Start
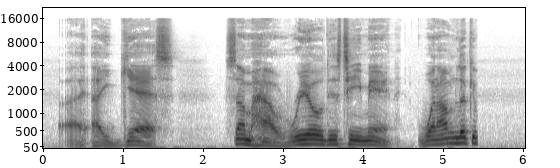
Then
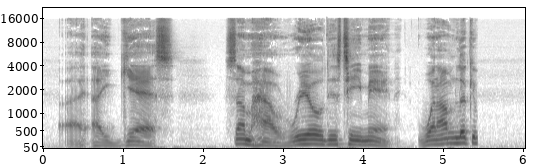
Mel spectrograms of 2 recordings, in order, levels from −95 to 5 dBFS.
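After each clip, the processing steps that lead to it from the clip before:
first-order pre-emphasis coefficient 0.9
level +6 dB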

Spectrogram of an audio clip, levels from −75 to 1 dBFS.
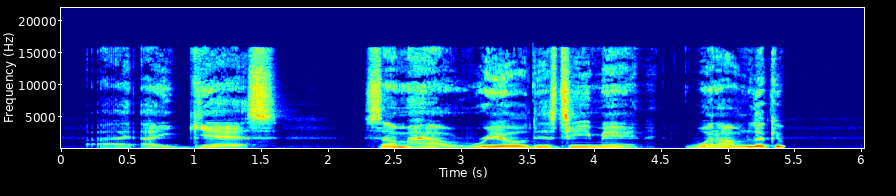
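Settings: hollow resonant body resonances 310/1,600/3,200 Hz, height 10 dB, ringing for 25 ms
level +2 dB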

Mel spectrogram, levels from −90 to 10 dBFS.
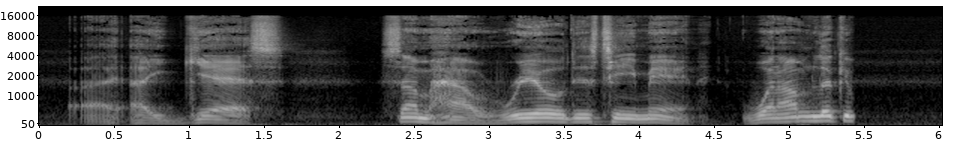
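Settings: no processing that can be heard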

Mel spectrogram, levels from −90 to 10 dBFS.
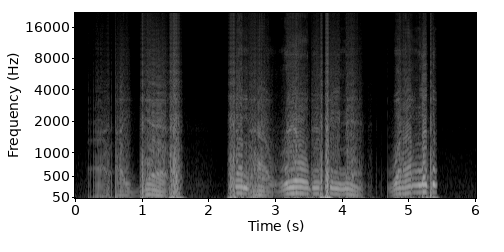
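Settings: windowed peak hold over 33 samples
level −8.5 dB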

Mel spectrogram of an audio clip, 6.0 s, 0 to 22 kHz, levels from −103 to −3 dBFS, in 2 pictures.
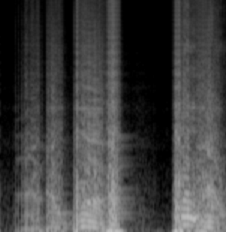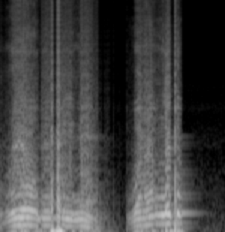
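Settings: hum removal 83.21 Hz, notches 24

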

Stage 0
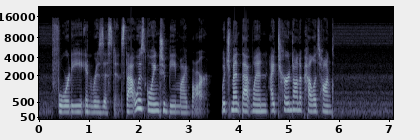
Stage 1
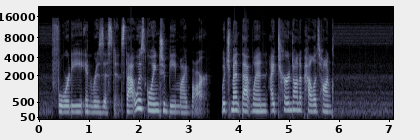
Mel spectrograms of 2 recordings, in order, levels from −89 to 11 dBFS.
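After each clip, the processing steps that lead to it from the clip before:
surface crackle 26 per second −45 dBFS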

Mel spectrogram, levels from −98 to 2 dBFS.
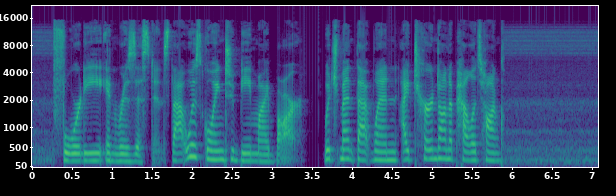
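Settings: high-shelf EQ 2,700 Hz +8.5 dB
downward compressor 3 to 1, threshold −26 dBFS, peak gain reduction 11 dB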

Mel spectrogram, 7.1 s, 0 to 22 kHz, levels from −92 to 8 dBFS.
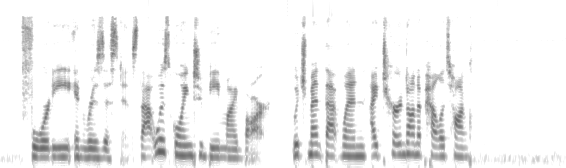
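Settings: spectral dynamics exaggerated over time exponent 2
level −5.5 dB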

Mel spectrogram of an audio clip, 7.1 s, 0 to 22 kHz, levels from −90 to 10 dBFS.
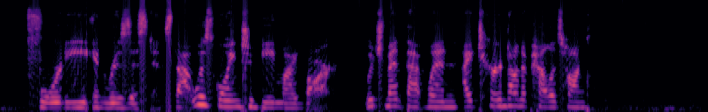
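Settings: phase shifter 1.2 Hz, delay 4.2 ms, feedback 62%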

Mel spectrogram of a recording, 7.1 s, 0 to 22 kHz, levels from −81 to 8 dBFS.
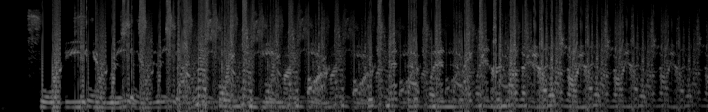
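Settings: wrap-around overflow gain 29.5 dB
feedback echo with a swinging delay time 458 ms, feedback 67%, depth 146 cents, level −5 dB
level −3 dB

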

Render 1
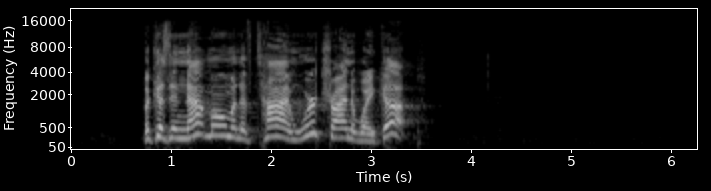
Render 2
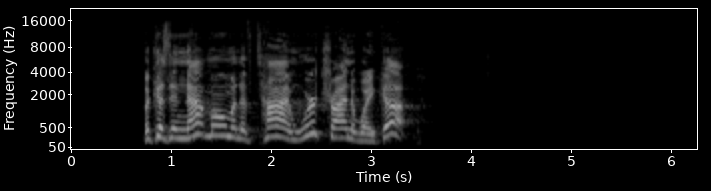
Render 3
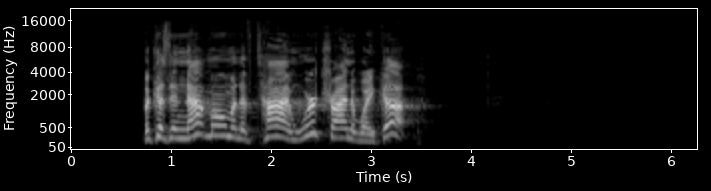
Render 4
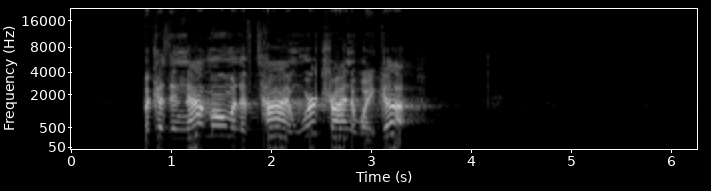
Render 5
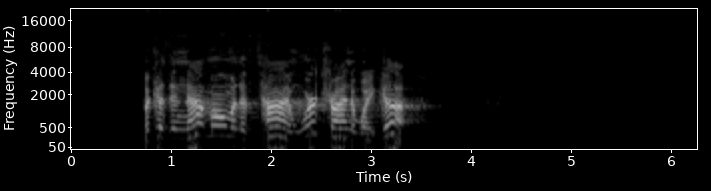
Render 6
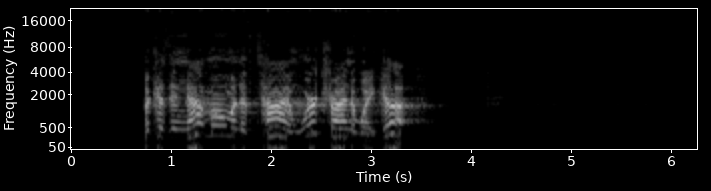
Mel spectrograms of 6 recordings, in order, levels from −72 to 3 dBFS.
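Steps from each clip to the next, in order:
high-pass filter 130 Hz 12 dB per octave; level −6.5 dB
parametric band 1,500 Hz +11.5 dB 1 octave; level +2 dB
high-pass filter 710 Hz 24 dB per octave; de-essing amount 85%; level +3.5 dB
high-shelf EQ 2,400 Hz −9 dB; level −4 dB
comb filter 2.8 ms, depth 70%

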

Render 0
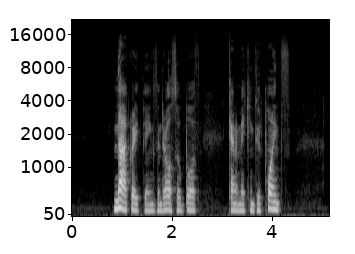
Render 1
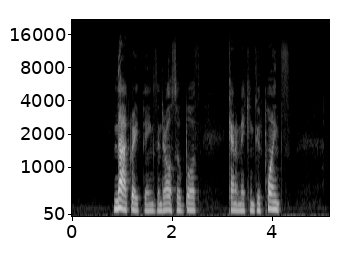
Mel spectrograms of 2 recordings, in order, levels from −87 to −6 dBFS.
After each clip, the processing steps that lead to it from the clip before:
low-shelf EQ 150 Hz +3 dB
level −5.5 dB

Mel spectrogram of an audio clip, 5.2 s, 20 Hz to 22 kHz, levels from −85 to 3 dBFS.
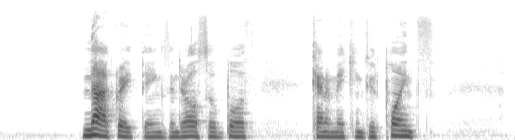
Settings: high-pass filter 70 Hz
